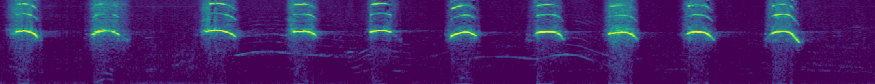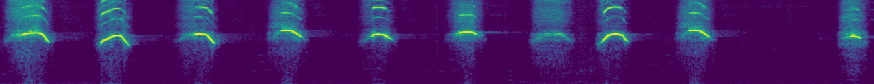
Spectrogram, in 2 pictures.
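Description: A boy whistling with his hand at his mouth: a string of short, clear whistle notes, each rising and falling, about one a second, with a brief pause near the end.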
